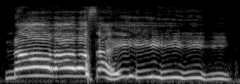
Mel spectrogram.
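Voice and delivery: slow, stretched no vamos ahí; "vamos" stretched long and slow; drawn-out teasing refusal. Real, not acted. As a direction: drag out "No vamos ahí" playfully.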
